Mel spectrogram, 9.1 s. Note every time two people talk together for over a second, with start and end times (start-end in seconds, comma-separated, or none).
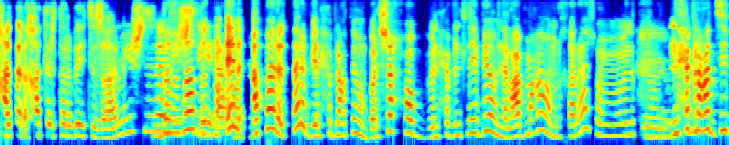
1.9-3.2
